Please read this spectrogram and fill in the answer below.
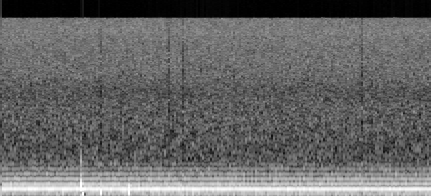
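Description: Steady electrical mains hum from the sound system, with a sharp click just under a second in and two fainter clicks just after.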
